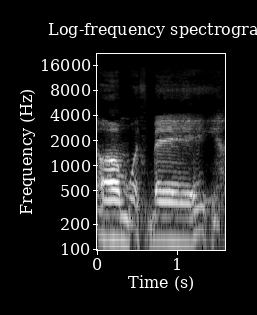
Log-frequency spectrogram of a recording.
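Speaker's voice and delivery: low, eerie, sinister voice with "me" drawn out. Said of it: "he's just all creepy".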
